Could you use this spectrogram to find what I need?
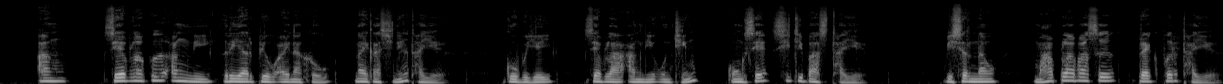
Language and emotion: Bodo, fearful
